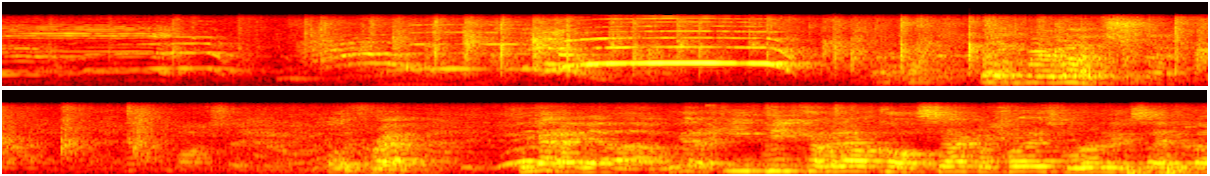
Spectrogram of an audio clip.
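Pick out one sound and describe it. Electric guitars play loudly in a band.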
